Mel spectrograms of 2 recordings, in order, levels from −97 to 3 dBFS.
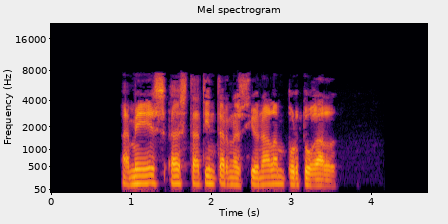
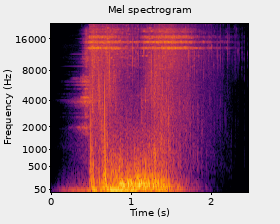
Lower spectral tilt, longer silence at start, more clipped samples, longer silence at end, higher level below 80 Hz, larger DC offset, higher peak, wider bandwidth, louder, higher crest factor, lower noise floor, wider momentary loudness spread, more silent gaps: about the same, -4.5 dB/octave vs -5 dB/octave; first, 0.9 s vs 0.3 s; neither; first, 1.15 s vs 0.5 s; second, -58 dBFS vs -22 dBFS; neither; about the same, -2 dBFS vs -4 dBFS; second, 7.8 kHz vs over 20 kHz; about the same, -17 LUFS vs -16 LUFS; about the same, 16 dB vs 14 dB; first, -71 dBFS vs -46 dBFS; second, 5 LU vs 12 LU; neither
